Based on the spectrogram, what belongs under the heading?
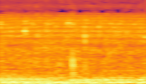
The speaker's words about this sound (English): God, what does have to rain on the day of our graduation party?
